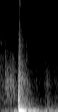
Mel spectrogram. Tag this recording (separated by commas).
Vehicle, Car, Motor vehicle (road)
